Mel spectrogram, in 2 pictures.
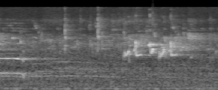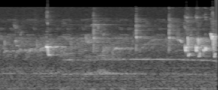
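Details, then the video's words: Morning song of a cucak kombo leafbird in full voice: scattered chirps and quick twittering notes, with thin steady tones running underneath. "cucak kombo koak kelapa gacor menyambut pagi"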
